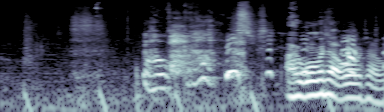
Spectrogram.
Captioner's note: laughing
